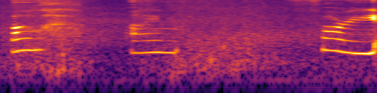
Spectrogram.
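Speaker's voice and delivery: ordinary delivery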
